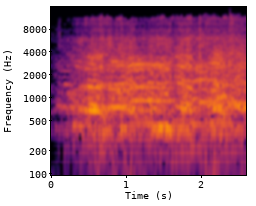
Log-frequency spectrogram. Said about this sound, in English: Activists crashed a memorial event near the Stock Exchange in Brussels Sunday. That event was being held in honor of those who were killed in last week's terrorist attacks. The right-wing activists shouted anti-immigration slogans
